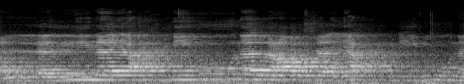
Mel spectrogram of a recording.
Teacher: الحاء من حروف الحلقوم والميم من الشفتين بينهما مخارج كثيرة متباعدين في المخرج. الميم من الشفتين والحاء من الحلقوم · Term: الإظهار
